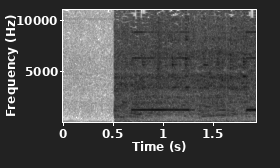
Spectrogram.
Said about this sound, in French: Sur un linéaire de 400 mètres, pelleteuse et camion ben s'activent.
